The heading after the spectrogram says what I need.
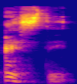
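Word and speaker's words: ἔστι: all'inizio di frase e con l'accento ritratto. Quindi si legge esti, anche se la terza persona singolare del verbo essere, quindi è mi, è esti.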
